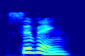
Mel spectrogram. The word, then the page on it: sieving: British English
